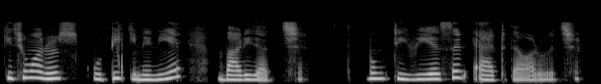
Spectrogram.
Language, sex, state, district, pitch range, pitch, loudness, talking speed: Bengali, female, West Bengal, North 24 Parganas, 220-280 Hz, 245 Hz, -23 LUFS, 130 wpm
